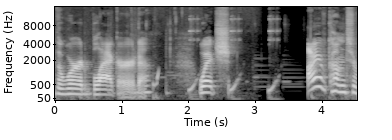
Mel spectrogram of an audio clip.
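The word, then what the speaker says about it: blackguard: in like Medieval Times is spelled like Black Guard but they pronounce it like it's got a bunch of G's in it right but the subtitles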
